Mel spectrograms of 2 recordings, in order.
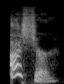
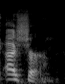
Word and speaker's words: Usher: And, you know, I love hearing some of us that are not black say, Usher. It's not Usher. It may be spelled like Usher. Usher, baby.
